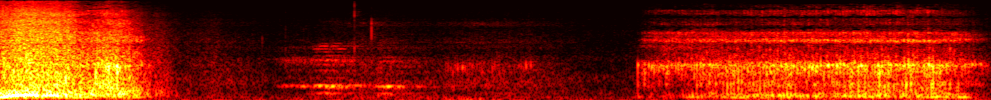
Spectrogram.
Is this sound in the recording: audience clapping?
no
